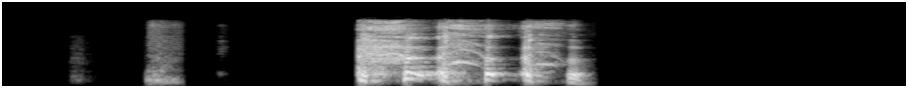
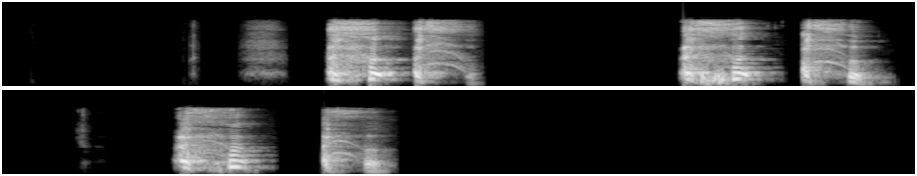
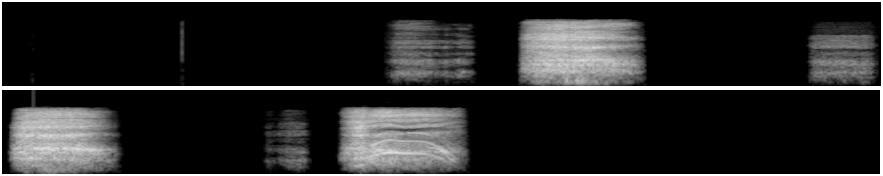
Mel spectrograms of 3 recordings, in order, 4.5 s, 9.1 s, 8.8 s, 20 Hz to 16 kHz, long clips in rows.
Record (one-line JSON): {"cough_length": "4.5 s", "cough_amplitude": 30346, "cough_signal_mean_std_ratio": 0.36, "three_cough_length": "9.1 s", "three_cough_amplitude": 32767, "three_cough_signal_mean_std_ratio": 0.33, "exhalation_length": "8.8 s", "exhalation_amplitude": 32767, "exhalation_signal_mean_std_ratio": 0.33, "survey_phase": "beta (2021-08-13 to 2022-03-07)", "age": "45-64", "gender": "Male", "wearing_mask": "No", "symptom_none": true, "smoker_status": "Never smoked", "respiratory_condition_asthma": false, "respiratory_condition_other": false, "recruitment_source": "REACT", "submission_delay": "0 days", "covid_test_result": "Negative", "covid_test_method": "RT-qPCR", "influenza_a_test_result": "Unknown/Void", "influenza_b_test_result": "Unknown/Void"}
